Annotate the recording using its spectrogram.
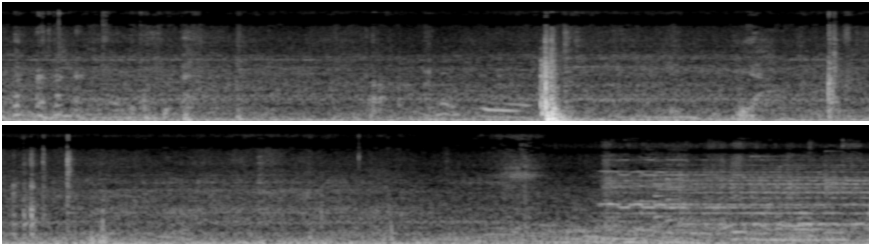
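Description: A car door slamming shut with one heavy thump about three seconds in, over the low steady rumble of the car's engine idling.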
